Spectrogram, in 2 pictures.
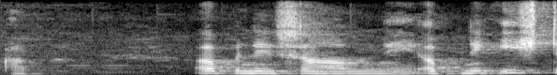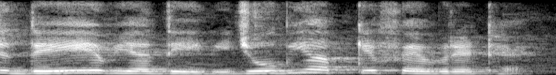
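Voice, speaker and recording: A woman leading a guided meditation as a yoga instructor, soothing and gently instructing with long pauses. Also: on the high side. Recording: roomy echo. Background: soft music.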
